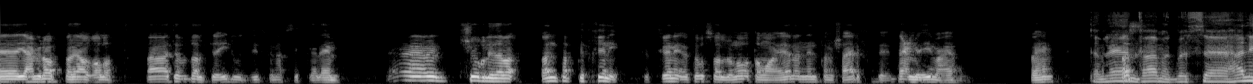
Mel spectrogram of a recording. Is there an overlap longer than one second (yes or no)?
no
